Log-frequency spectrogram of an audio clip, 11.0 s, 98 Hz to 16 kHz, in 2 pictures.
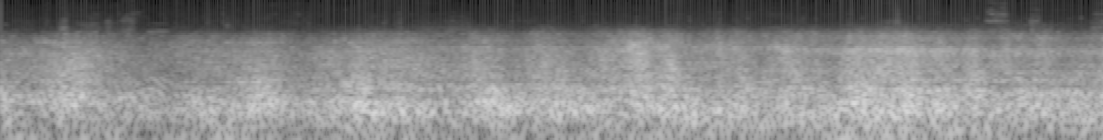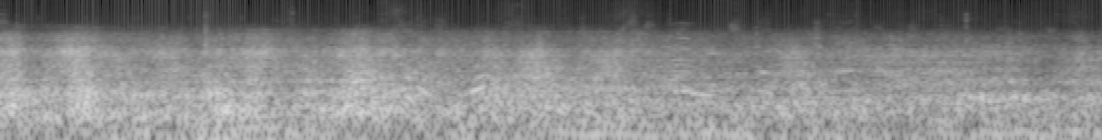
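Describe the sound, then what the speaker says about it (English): An RAF Wedgetail AEW1 airborne early warning jet flying past at the RIAT 2025 airshow, a loud, broad engine roar that swells toward the middle and stays steady, heard at a distance with a public-address commentator talking over it. "In from the right then, the new Wedgetail"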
